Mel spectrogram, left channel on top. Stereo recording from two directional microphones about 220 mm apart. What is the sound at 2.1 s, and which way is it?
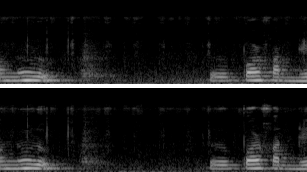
Speech, 35° right (ahead or behind).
